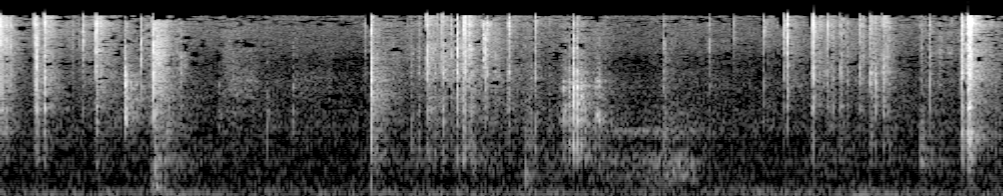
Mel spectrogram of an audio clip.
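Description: A solid white, glitter-covered Isana Med bar of soap is held in the hand while a metal blade shaves its surface. A quiet series of short, crisp, bright scraping strokes comes and goes in irregular bursts, each stopping almost at once with no ring.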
